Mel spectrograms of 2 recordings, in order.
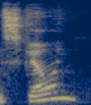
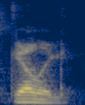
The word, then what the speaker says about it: Skellig: however you pronounce it we said skelling just for short before I said was a little lost that was Skellig I don't know all right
